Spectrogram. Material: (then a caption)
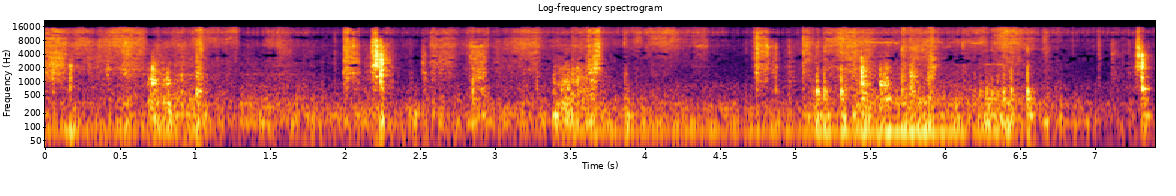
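Glossy paper. Fingertips turn and brush the glossy paper pages of a thick November 2024 Vogue magazine held open on a red tablecloth. Quiet, bright paper flips and crisp rustles come in short bursts over a soft, steady hiss.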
